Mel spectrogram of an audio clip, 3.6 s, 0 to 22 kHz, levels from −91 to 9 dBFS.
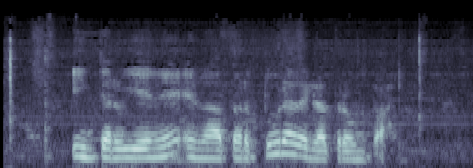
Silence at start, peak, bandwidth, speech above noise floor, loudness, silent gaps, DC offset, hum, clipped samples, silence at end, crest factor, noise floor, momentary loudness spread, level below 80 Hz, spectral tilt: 0.05 s; -4 dBFS; 13.5 kHz; 24 dB; -18 LUFS; none; under 0.1%; none; under 0.1%; 0.4 s; 16 dB; -41 dBFS; 12 LU; -56 dBFS; -5.5 dB/octave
